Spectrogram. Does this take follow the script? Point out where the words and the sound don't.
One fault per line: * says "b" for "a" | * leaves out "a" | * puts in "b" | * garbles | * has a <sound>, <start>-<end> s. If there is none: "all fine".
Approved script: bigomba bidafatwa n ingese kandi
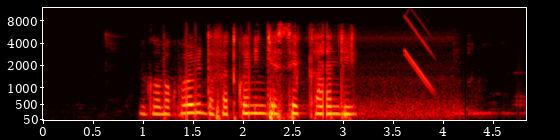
* puts in "kuba"
* has a chirp, 3.6-3.9 s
